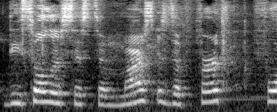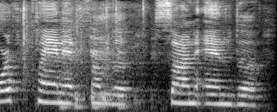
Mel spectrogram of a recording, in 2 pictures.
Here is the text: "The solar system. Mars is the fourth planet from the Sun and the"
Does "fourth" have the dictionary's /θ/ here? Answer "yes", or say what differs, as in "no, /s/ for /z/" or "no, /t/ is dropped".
yes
